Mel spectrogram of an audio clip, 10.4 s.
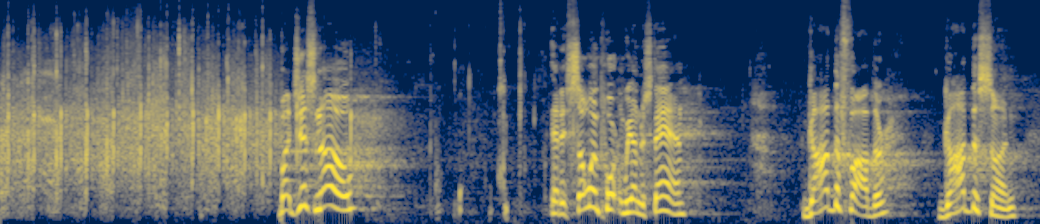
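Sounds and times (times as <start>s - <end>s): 
audience clapping: 0.0s - 3.8s
speech: 2.8s - 3.7s, 5.5s - 7.0s, 8.0s - 10.3s.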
